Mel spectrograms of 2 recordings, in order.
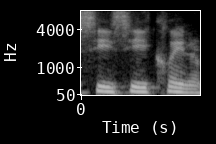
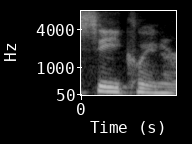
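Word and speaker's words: CCleaner: I know she's pronouncing as CC cleaner, but I believe it's C cleaner.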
